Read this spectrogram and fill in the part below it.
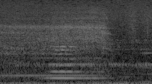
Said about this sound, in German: Oh, das ist ja gerade noch mal grimpfig ausgegangen. Oh. Naja, hört ihr es knarzen?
